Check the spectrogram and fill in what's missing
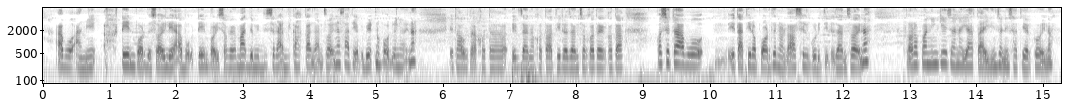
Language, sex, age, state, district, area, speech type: Nepali, male, 18-30, West Bengal, Kalimpong, rural, spontaneous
